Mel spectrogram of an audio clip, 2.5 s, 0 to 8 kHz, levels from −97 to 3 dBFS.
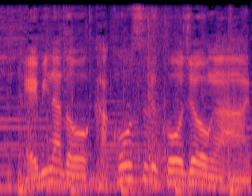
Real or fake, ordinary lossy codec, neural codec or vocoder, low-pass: real; none; none; 7.2 kHz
